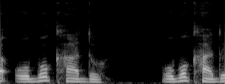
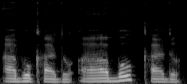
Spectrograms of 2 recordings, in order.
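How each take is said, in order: First: ओबोकाडो read as written with an O; wrong spelling-pronunciation. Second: आबोकाडो with an open A, slowly; correct Korean pronunciation. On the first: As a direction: show the wrong reading ओबोकाडो. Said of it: "इस तरह नहीं". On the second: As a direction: model the right आबोकाडो carefully. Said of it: "ये आवोकाडो कहते हैं". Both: Shown as a demonstration.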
